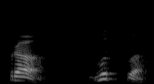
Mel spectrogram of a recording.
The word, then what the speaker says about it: प्रभुत्व: प का उच्चारण आधा हो रहा है, र का पूरा हो रहा है। प्रभुत्व, प्रभुत्व।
